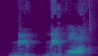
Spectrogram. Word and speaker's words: Nabla: probably going to butcher the name nabla so it's nab la the packaging is a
